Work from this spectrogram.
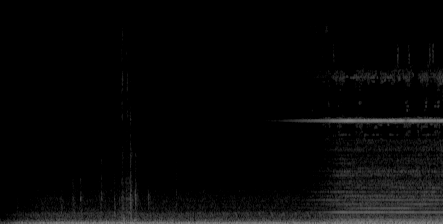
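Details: Car radio buzzing through the speakers with a phone connected by auxiliary cord: a low cabin rumble, then a steady buzzy hum with stacked overtones that holds; a ground loop buzz, later addressed with a USB-C/Thunderbolt adapter setup.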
